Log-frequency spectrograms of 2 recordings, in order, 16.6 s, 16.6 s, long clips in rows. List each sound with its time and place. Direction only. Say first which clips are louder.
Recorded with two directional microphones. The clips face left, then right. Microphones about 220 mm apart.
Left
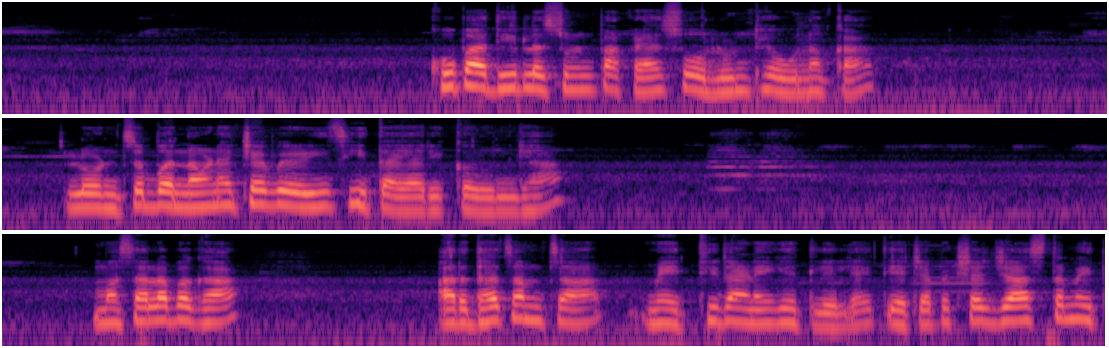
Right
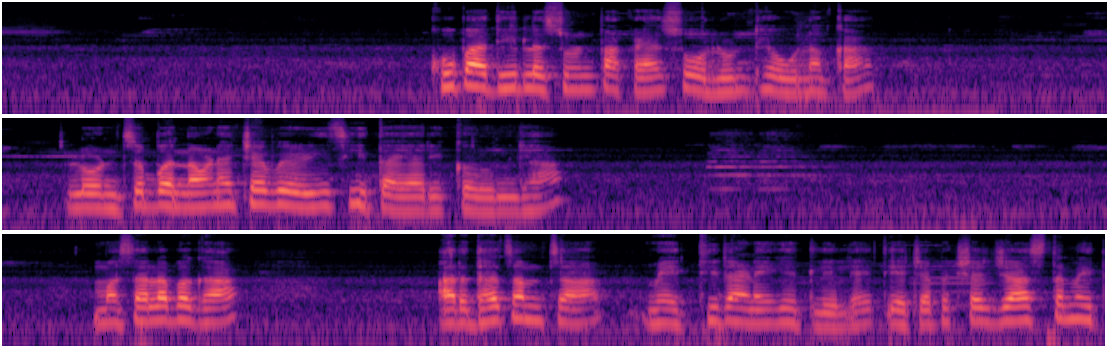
2.1 s a woman's voice: left 3 dB; 25° left (ahead or behind)
5.8 s a woman's voice: left 4 dB; 25° left (ahead or behind)
11.5 s a woman's voice: left 3 dB; 25° left (ahead or behind)
13.2 s a woman's voice: left 3 dB; 20° left (ahead or behind)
